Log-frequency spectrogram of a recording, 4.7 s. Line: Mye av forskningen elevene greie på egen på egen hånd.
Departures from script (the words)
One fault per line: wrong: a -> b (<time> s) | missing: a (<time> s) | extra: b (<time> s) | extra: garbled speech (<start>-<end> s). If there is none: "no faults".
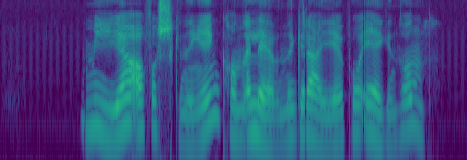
extra: kan (2.3 s)
missing: på egen (4.0 s)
